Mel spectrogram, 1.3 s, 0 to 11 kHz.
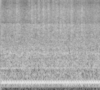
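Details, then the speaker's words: Steady, even idle hum with no hunting or surging on an RB30DET-swapped turbo Datsun Z at a stop after the MAF-to-turbo pipe was changed; the earlier erratic idle seems fixed, though the owner says it idles slightly lean; normal idle. "just the idle, man, it it seems to have fixed the the crazy idle just moving."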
